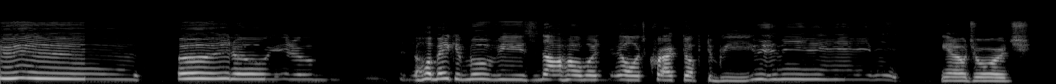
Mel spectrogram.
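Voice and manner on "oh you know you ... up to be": slow, drawn-out whining moan. Ranting at George, the speaker acts out him complaining: imitating George whining. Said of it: "him whining and bitching and moaning about".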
